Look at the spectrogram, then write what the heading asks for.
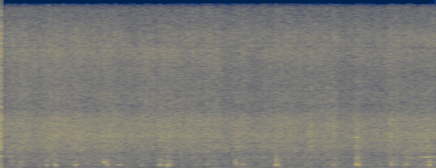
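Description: Vegetables frying faintly in a pan: a low steady hiss with scattered soft ticks and crackles as a wooden spatula stirs them.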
